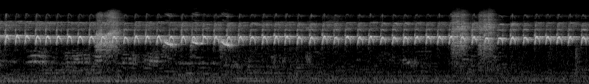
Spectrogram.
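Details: Grey-cheeked bulbul, a master recording for training songbirds: dense high chattering over a steady shrill tone, rapid chirps repeated about three times a second, with a few downward-slurred whistles.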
